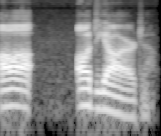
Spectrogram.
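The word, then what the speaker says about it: Audiard: I'm not foering that name it's it's jock odard o odard and then the substance director corai far I'm bad with pronouncing names I'm sorry that's no problem um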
